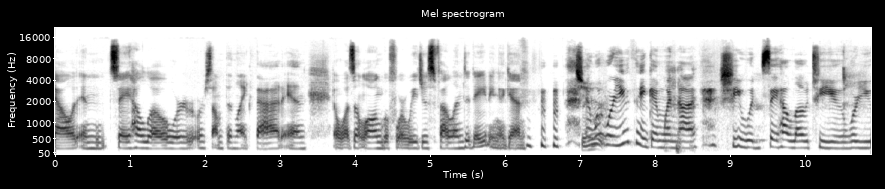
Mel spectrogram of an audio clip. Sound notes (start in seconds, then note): 6.2 giggling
